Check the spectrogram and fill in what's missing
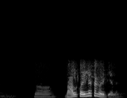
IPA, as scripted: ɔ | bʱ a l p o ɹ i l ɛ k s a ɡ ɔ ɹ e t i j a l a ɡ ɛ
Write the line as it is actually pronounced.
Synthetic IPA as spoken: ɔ | bʱ a l k o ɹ i l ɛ s a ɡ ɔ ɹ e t i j a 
